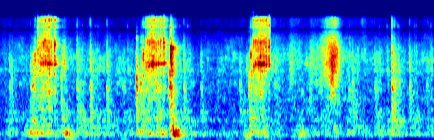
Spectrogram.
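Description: A spanner turning the threaded rod of a bushing press tool in short, repeated strokes, about one a second, with metallic clicking. It is slow going because a stiff polyurethane bushing is being pressed in.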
